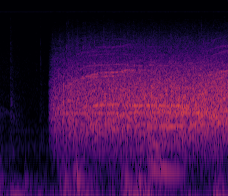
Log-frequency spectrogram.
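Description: A burst of crowd applause bursts in after a brief quiet moment, a dense, steady wash of many hands clapping that holds at a strong, even level to the end.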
